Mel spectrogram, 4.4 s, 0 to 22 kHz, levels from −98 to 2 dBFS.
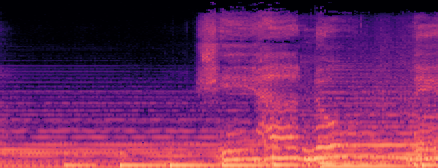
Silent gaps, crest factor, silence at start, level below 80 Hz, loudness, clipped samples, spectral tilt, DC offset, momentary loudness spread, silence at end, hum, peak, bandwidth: none; 14 dB; 0 s; -20 dBFS; -18 LUFS; under 0.1%; -7 dB/octave; under 0.1%; 12 LU; 0 s; none; -2 dBFS; 16.5 kHz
